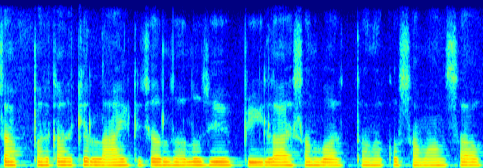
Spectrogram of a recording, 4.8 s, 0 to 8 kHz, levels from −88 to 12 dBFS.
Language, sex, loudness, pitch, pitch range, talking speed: Angika, male, -17 LUFS, 155 Hz, 155-160 Hz, 175 wpm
